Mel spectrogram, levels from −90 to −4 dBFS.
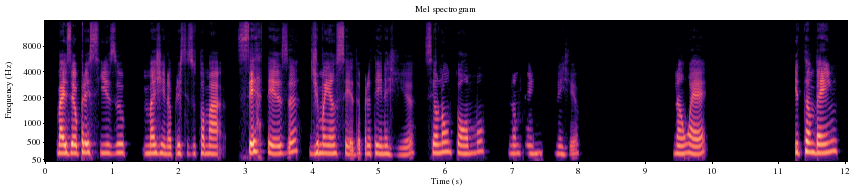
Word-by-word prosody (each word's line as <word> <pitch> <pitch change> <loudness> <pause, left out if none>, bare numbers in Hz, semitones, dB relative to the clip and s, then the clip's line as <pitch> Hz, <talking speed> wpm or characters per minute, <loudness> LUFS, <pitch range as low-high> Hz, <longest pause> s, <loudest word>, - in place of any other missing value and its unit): Mas 220 0 +6
eu 215 -2 +7
preciso, 230 -1 0 0.2
imagina, 215 -1 +1
eu - - -5
preciso 205 0 -5
tomar 205 -1 0 0.2
certeza 230 +1 +3
de 210 +2 0
manhã 215 -1 +2
cedo 210 0 -4
para 205 +1 -2
ter 215 - -1
energia, 190 0 -4
se 235 - -5
eu 225 - +3
não 250 +2 0
tomo, 230 +3 -2 0.3
não 210 0 -6
tenho 210 -1 -8 0.2
energia. 185 - -9 1.4
Não 210 +1 0
é. 200 +1 +2 1.3
E 240 - +3
também, 240 +1 +4
215 Hz, 125 wpm, -25 LUFS, 205-230 Hz, 1.4 s, eu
